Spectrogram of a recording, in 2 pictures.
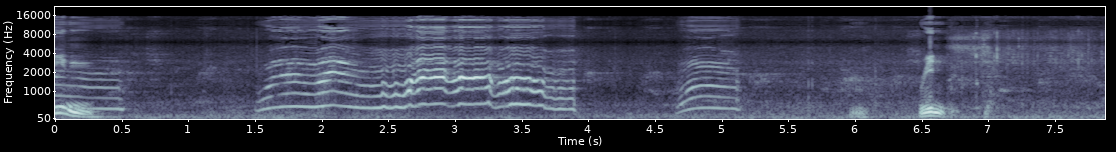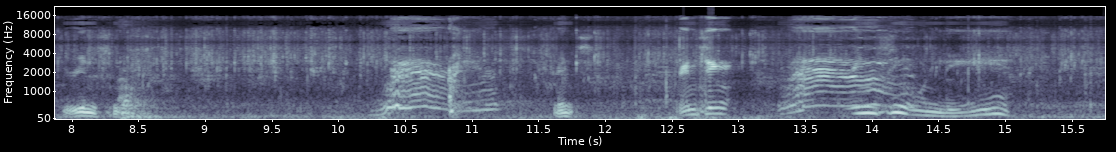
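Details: Female pet cat protesting during her monthly bath, rinsed with human bath soap: a series of drawn-out, wavering meows, some rising then falling, mixed with a person talking soothingly, running water and faint music.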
